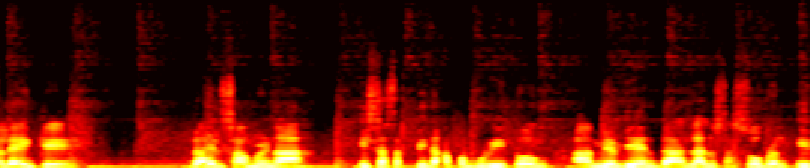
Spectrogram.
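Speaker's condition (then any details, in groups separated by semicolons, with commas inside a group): No condition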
